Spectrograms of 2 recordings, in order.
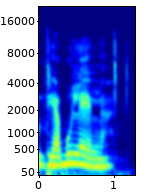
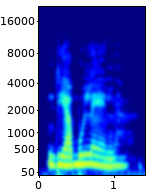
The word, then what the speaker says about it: Ndiyabulela: Inkosi, you can say Ndiyabulela. – Say it one more time. I'm going to say it right. – Ndiyabulela. – Ndiyabulela. – That means I thank you.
